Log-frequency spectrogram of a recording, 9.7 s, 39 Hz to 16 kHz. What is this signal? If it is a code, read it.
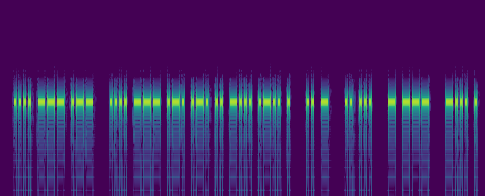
Morse code, heard as a keyed tone, about 25 wpm, 700 Hz. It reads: HOW HORRIBLE IT IS TO BE
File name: Pinocchio / Pinocchio ch5 25 25 ik1hge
